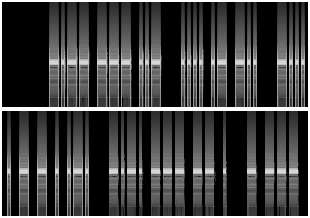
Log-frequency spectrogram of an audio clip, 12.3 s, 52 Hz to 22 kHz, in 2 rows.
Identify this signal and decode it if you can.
Morse code, heard as a keyed tone, about 20 wpm, 700 Hz. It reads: YOU HAD BETTER COME TO
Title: Sentences from Top 400 Words 20wpm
